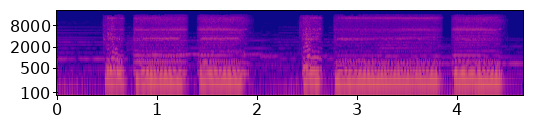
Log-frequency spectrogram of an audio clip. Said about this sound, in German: Und gerade als ihr denkt, dass ihr jetzt wirklich nimmer könnt und eigentlich nur noch zu Boden fallen wollt vor lauter Erschöpfung und blutenden Wunden und absoluter Verzweiflung, dröhnt von schräg hinter euch ein tutendes Geräusch.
